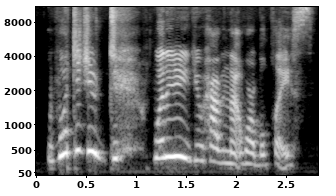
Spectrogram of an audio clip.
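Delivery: usual speaking voice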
